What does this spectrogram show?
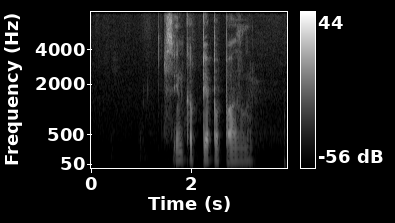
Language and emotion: Russian, neutral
